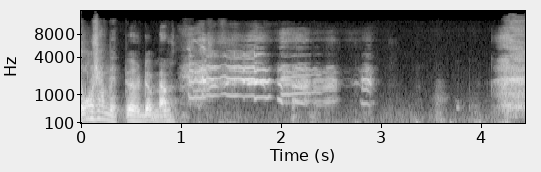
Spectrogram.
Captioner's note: laughing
